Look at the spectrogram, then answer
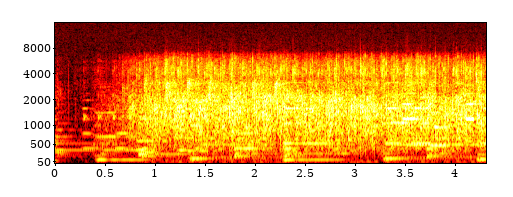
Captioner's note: applause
